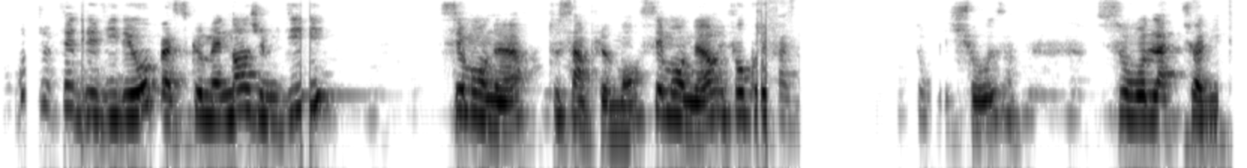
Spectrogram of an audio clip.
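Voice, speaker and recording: A woman's voice: medium pitch, normal speed, husky, lo-fi sound. Rambling woman chatting live on a phone. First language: Lingala. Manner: rambling, hesitant, many fillers and restarts. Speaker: vlogger talking to viewers. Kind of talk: casual live chat to camera.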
